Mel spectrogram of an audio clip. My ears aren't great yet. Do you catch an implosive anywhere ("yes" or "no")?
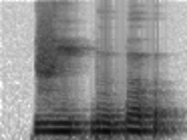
yes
